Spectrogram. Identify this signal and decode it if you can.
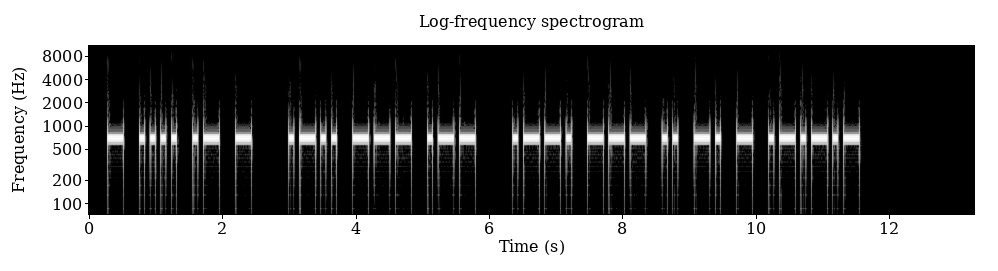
Morse code, heard as a keyed tone, about 15 wpm, 700 Hz. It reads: THAT LOW POINT.
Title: Sentences from Top 1000 Words - Review Part 1 - 15wpm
